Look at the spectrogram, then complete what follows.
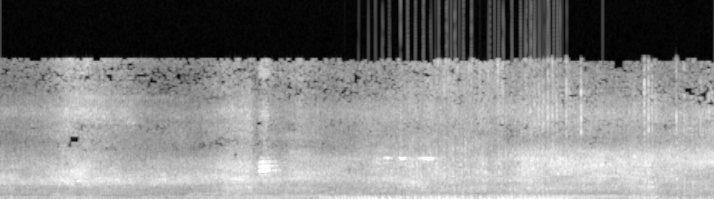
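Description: Motorbike engines passing by on a road, then from about four seconds in a louder, closer engine running with a low, fast-pulsing rumble, easing off a little near the end.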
